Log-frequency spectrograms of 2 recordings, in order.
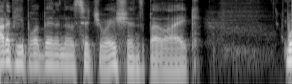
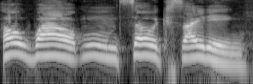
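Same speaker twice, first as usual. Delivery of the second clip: mock excitement; 9 semitones higher, slower than usual. Mocking the guy's invitation.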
